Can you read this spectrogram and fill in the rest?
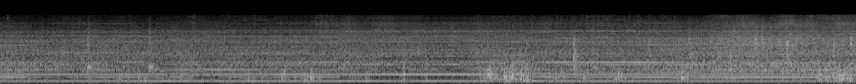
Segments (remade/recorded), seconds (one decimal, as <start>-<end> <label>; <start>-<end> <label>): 0.0-1.6 recorded; 1.6-2.2 remade; 2.2-3.4 recorded; 3.4-5.5 remade; 5.5-8.6 recorded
